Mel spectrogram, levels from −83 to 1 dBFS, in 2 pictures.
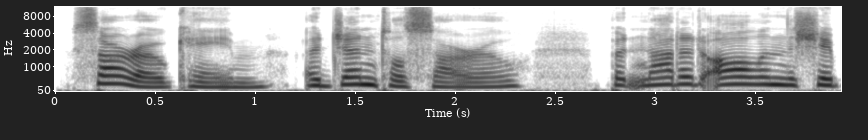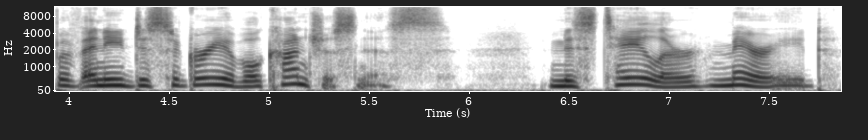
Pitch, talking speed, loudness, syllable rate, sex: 230 Hz, 120 wpm, -17 LUFS, 4.7 syllables/s, female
